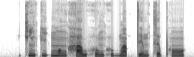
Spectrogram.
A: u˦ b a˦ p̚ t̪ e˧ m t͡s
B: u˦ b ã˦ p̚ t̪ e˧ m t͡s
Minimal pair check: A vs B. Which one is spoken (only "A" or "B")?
B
